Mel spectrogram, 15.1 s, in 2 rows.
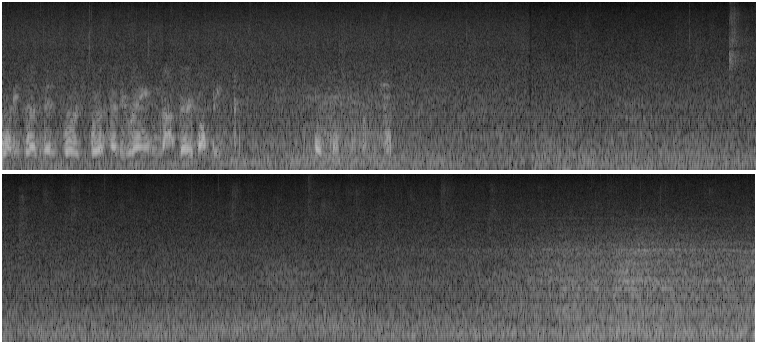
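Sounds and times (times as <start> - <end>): jet engine roar: 0.0 - 5.3, 12.0 - 15.0
heavy rain: 0.0 - 15.0.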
